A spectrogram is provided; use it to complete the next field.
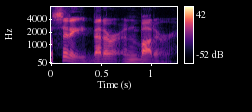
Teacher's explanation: T flapping is of course highly common in American English, where words like city, better and butter often become city, better and butter.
